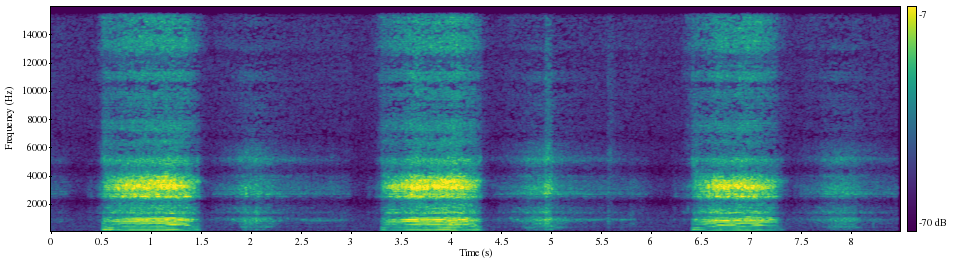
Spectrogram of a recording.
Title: snore loud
